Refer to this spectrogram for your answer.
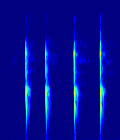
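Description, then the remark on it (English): Four sharp knocks on a wooden door set in a tree, arriving in an uneven rhythm, two, a short pause, then two more, each a dull, hollow thud with a quick decay. “As she had no other ideas on where she should go, she knocked on the door.”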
